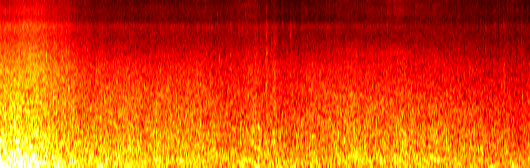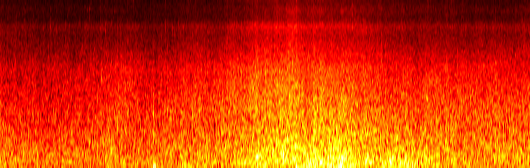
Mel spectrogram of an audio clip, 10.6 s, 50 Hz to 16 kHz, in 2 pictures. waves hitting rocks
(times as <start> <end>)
0.0 1.3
